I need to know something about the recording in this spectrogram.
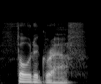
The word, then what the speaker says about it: photograph: stressed more than others for example in the word photograph we stress the first syllable PPH but in the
